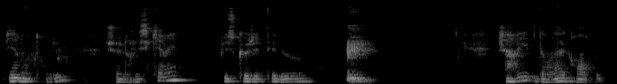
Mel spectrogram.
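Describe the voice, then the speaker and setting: A man telling a storybook tale in a hushed, deliberate whisper. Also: medium pitch, creaky, slight background noise.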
